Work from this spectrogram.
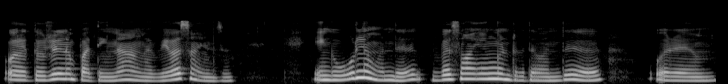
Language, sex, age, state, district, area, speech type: Tamil, female, 18-30, Tamil Nadu, Nilgiris, rural, spontaneous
